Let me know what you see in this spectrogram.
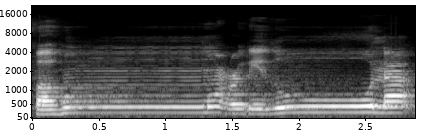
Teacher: یہاں پر میم سے میم آیا، ادغام شفوی ہوا، غنہ کے ساتھ پڑھیں گے، را کے نیچے زیر، را کو باریک پڑھیں گے، واو ساکن پہلے پیش، وا مدہ ہوا، ایک الف مقدار کھینچ کے پڑھیں گے۔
